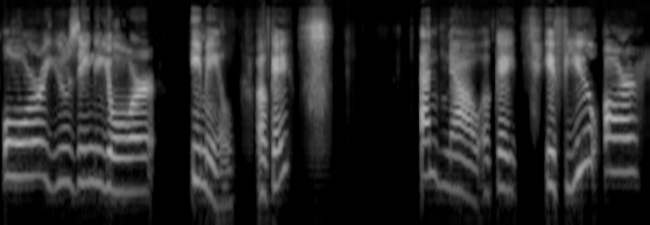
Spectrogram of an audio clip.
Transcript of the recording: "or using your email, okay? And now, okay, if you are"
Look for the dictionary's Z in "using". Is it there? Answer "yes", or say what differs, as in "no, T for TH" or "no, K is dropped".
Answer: yes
